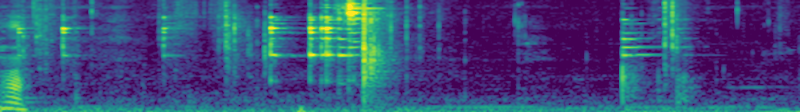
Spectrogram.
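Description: Metal engine parts being handled: an aluminium motorcycle cylinder block set down on a tile floor and a piston picked up, with a few sharp ringing clinks about a second and a half in and again about three seconds in.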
